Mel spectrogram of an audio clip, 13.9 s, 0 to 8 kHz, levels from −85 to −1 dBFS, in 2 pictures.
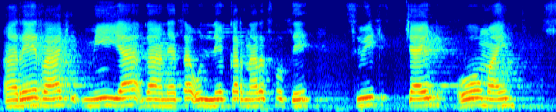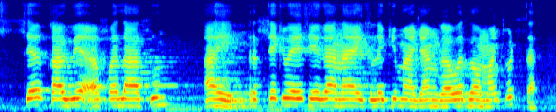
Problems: constant background noise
